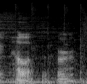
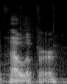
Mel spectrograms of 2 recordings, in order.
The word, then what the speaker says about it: Pelipper: gets walled by a pellet pepper or no wait uh i pronounce it that way again a pelipper belly pepper yes baked pepper-shaped mouth indeed man i feel like i used to always call them bella peppers until i actually learned to properly read the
